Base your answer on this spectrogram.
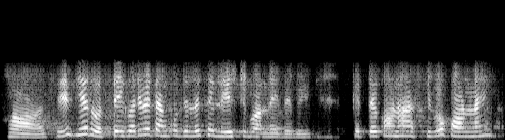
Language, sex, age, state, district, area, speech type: Odia, female, 60+, Odisha, Dhenkanal, rural, conversation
